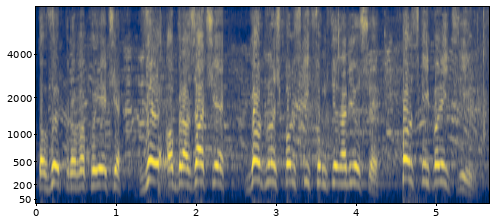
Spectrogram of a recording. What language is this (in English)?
Polish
